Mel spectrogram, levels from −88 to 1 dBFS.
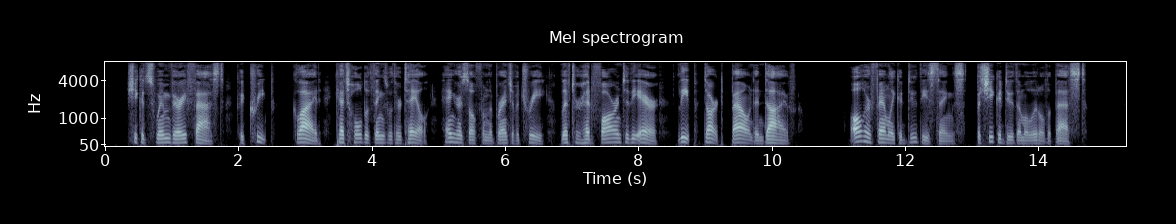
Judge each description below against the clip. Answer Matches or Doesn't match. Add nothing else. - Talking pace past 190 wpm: Matches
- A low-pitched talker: Matches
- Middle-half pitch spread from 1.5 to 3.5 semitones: Doesn't match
